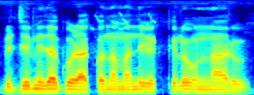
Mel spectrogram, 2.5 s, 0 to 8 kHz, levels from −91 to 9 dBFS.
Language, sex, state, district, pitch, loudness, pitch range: Telugu, male, Telangana, Mahabubabad, 95 Hz, -17 LUFS, 95-100 Hz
